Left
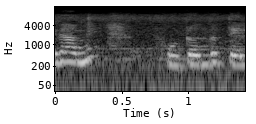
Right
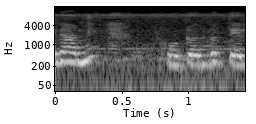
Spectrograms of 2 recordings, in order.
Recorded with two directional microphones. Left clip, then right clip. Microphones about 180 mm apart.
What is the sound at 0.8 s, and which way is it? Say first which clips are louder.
Speech: right 3 dB; 20° left (ahead or behind).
